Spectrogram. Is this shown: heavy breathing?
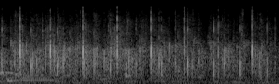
no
